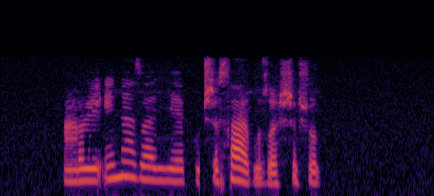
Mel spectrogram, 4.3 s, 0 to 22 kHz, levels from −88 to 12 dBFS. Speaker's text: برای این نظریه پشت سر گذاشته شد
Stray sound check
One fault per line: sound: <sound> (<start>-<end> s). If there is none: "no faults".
sound: dropout (2.0-2.0 s)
